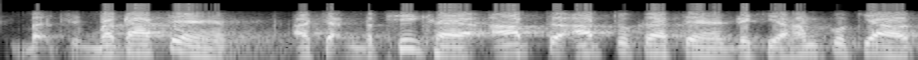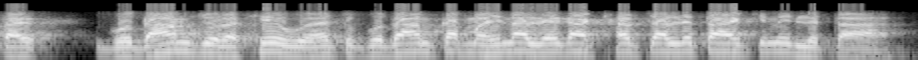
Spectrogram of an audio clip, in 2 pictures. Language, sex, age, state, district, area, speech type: Hindi, male, 45-60, Bihar, Samastipur, urban, conversation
